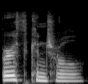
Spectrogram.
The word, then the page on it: birth control: American English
